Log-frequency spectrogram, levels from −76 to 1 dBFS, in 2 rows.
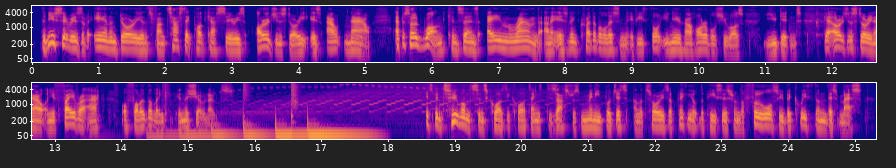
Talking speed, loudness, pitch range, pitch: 185 wpm, -24 LUFS, 105-135 Hz, 120 Hz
